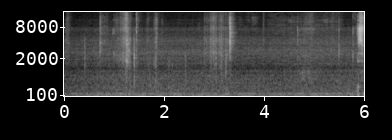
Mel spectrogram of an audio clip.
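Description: Paper sheets being handled and swapped by hand, a few short rustles and clicks over a steady low hum.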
